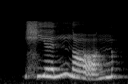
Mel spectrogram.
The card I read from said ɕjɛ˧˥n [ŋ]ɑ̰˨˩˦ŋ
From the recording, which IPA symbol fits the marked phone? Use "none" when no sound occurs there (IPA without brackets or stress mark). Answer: n̪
